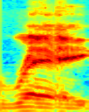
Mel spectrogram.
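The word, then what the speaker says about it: Wray: speech that FBI director Christopher Ray which is spelled WR a y uh he gave it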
